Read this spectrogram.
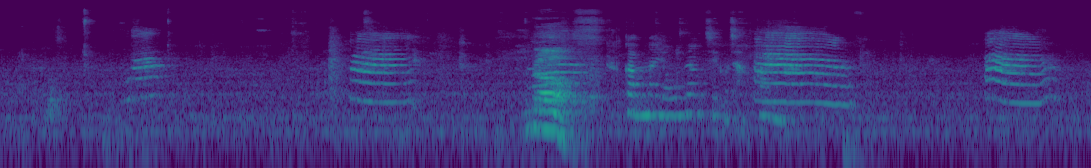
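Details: Small weak kittens rescued while huddled together after a family funeral mew repeatedly, five or six thin, slightly falling cries scattered across the stretch, with a human voice speaking briefly in the middle.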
